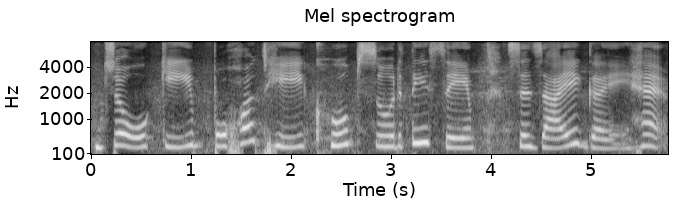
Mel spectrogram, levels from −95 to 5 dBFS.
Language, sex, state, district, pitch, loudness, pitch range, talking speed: Hindi, female, Punjab, Fazilka, 290 Hz, -13 LUFS, 260-315 Hz, 85 wpm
